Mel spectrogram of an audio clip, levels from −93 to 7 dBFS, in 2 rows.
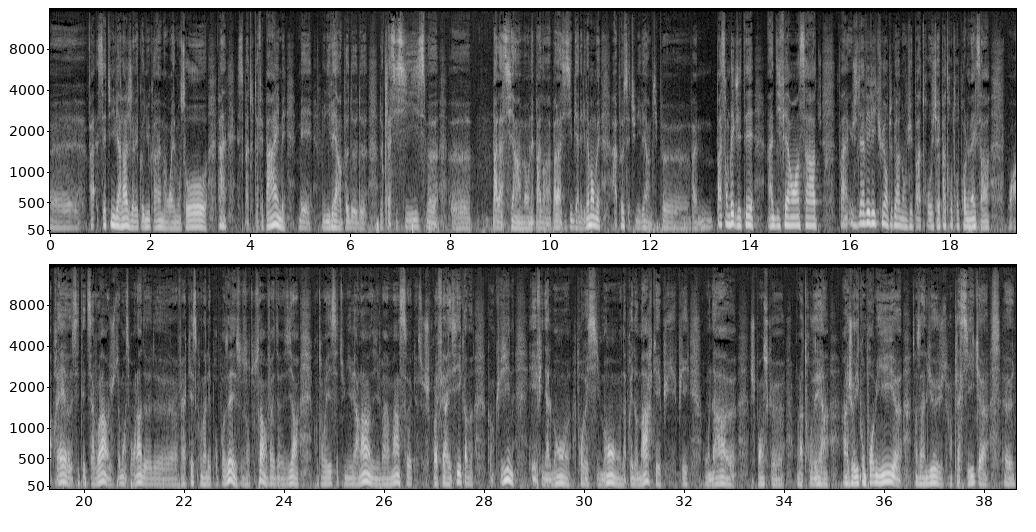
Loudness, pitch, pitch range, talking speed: -20 LUFS, 100 Hz, 90-115 Hz, 225 wpm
